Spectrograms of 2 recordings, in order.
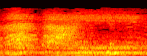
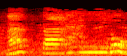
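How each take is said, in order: First: The word ends on a bare consonant. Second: The word ends with a short vowel.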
